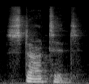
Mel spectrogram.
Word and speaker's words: started: is rule number one if the regular verb ends in the sound or d then the ending is id that's for example start becomes started invite becomes invited hate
